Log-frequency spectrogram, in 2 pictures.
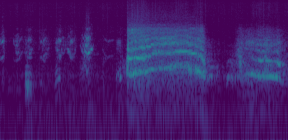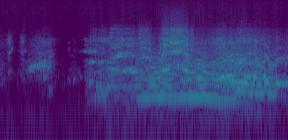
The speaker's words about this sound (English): Up the line, elephants are trumpeting as they come out of the stock cars.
